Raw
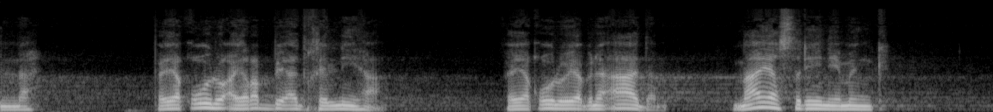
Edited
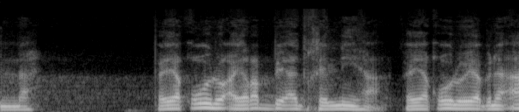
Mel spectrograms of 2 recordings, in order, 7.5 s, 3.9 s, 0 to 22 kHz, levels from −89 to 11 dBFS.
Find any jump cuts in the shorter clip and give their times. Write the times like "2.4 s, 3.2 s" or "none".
2.9 s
